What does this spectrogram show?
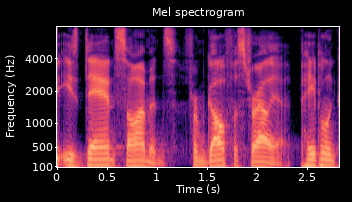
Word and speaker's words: Simons: Number 2 is Dan Simons from Golf Australia, People and Culture Manager. Not Simmons. Not Simmons.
